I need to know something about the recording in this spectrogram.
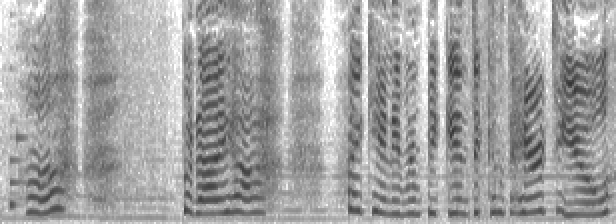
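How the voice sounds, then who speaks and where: A bright, eager young apprentice. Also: female voice, extremely high pitch, fairly even intonation, measured pace. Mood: flustered. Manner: earnest, eager and a little unsure. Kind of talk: game dialogue voice acting. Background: game music.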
